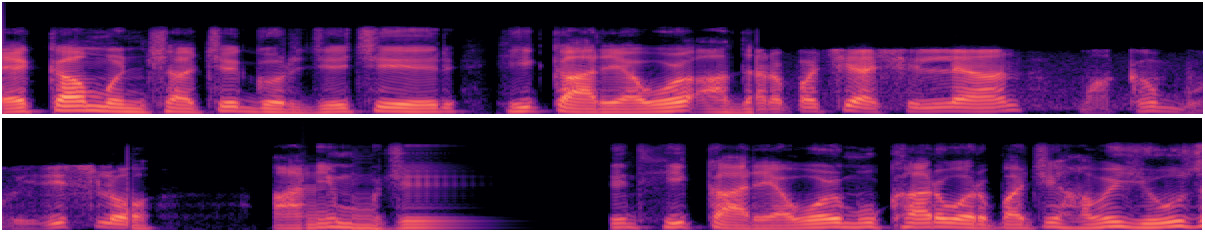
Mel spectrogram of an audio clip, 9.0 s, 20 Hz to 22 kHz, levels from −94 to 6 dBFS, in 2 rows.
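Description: From 2.81 to 4.99 s, the sound turns boxy after a 20 ms silence, likely an input switched to a poorer device: nothing above 3.8 kHz and faint new noise, but the level stays about the same. Between 5.61 and 5.90 s, repeated packet loss makes the sound choppy and robotic, with several short patched gaps (the longest 37 ms) rather than one continuous hole. From 6.02 to 6.80 s, a long network dropout is likely: the last sound is stretched into a fading buzz, then about 0.39 s of silence follows before the audio resumes with that stretch missing.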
